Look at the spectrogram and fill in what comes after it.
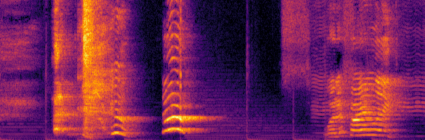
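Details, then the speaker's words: Female streamer sneezing: a sharp inward breath, then a single loud sneeze and a short polite apology, with faint background music and room sounds. "Unending food being ours! Course penguin. Uh-oh, it's a sneeze."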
